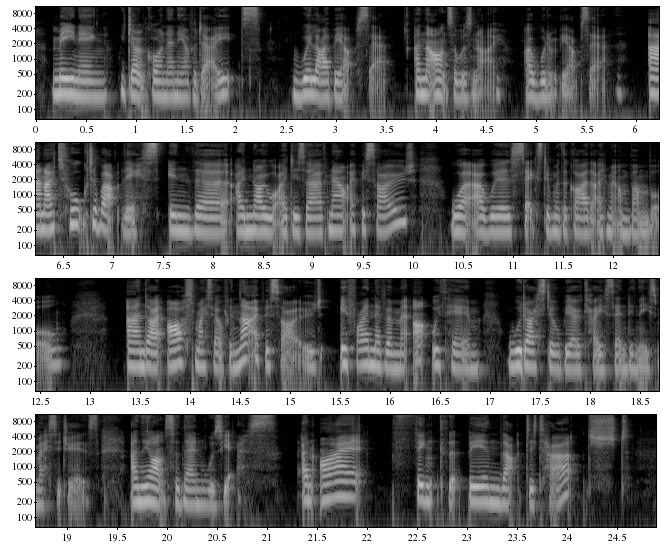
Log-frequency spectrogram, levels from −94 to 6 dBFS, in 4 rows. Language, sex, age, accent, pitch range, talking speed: English, female, 10-29, British, 190-220 Hz, 200 wpm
